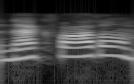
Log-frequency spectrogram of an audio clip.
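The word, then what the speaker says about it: Neckvatal: That's Brenda Neckvottle. My last name is spelled N-E-C-K, like the thing you want to choke.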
